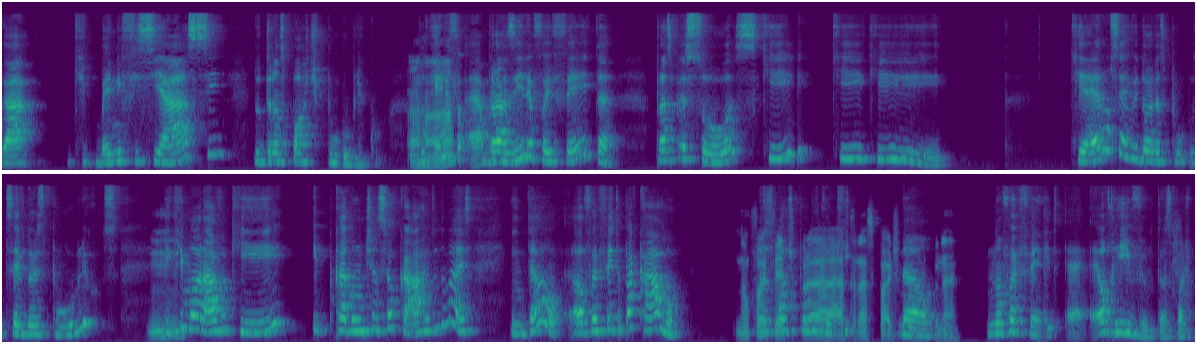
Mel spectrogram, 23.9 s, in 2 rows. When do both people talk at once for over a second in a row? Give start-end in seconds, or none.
19.5-21.4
